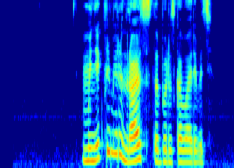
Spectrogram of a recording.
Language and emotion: Russian, positive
